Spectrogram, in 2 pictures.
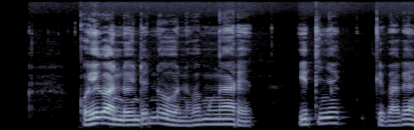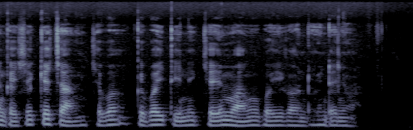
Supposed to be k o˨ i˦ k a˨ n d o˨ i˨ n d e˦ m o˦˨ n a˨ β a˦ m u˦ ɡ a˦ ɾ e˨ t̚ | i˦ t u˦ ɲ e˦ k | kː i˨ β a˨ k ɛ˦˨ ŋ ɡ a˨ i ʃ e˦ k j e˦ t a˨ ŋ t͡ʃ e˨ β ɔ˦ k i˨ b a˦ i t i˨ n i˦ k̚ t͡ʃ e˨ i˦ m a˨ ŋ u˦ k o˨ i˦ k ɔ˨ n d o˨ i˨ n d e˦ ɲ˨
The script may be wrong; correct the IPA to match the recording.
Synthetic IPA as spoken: k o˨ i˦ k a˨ n d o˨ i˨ n d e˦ n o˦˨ n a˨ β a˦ m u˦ ŋ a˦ ɾ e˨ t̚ | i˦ t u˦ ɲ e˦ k | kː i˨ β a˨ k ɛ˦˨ ŋ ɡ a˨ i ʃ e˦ k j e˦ t͡ʃ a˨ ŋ t͡ʃ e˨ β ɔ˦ k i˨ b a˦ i t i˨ n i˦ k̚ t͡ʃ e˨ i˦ m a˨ ŋ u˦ k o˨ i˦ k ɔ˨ n d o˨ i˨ n d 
